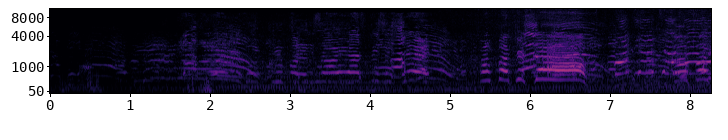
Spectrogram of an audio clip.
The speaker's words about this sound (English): Yeah, this is a bunch of leftists yelling at him as he's driving by in his car.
